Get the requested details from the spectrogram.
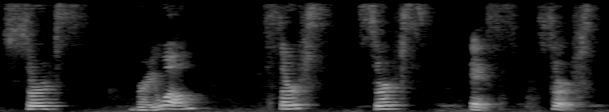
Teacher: The last sound is f. Okay, so it is voiceless.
